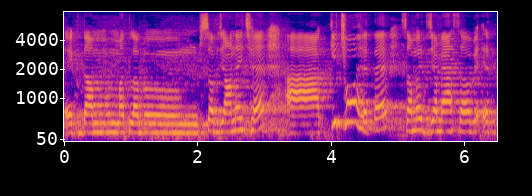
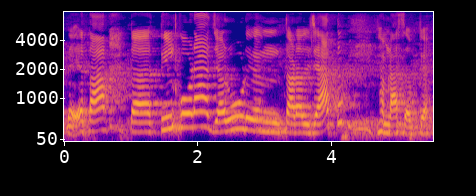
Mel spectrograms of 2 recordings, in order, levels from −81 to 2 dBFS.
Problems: constant background noise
